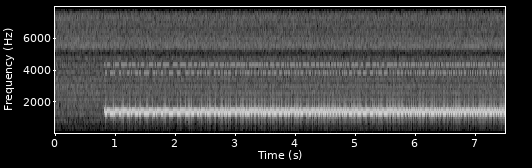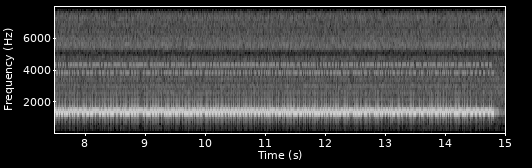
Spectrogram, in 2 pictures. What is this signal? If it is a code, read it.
NAVTEX (SITOR-B), 100 baud, 170 Hz shift, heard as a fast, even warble, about 1360 Hz centre. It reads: ZCZC PL56 FORECAST: WIND NE 4 TO 5. SEA VERY ROUGH. VIS MODERATE. NNNN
